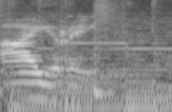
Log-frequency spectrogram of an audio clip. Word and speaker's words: aire: Okay, but in Spanish, it's going to be an A mixed with an E sound because you have the I right next to it. A and then E. And then the E on the end of the word in Spanish is going to make an A sound. So, aire, aire, aire.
